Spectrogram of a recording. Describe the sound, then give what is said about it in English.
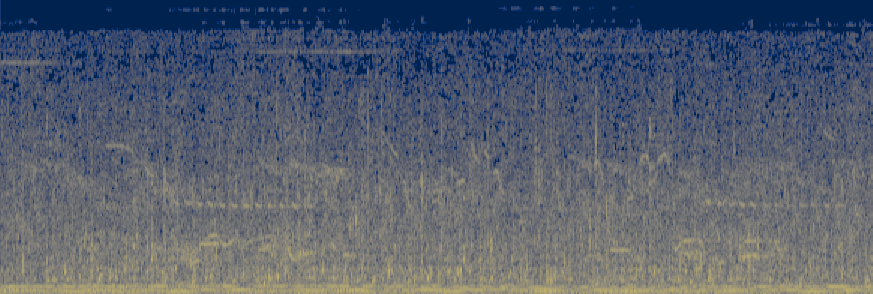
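A waterfall cascades into a pond in a steady, unbroken rush of water noise, with a low droning hum running beneath it and no voices. “Listen to the therapeutic sounds and how refreshing it is as you tune in to the cascading waterfall at the pond.”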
